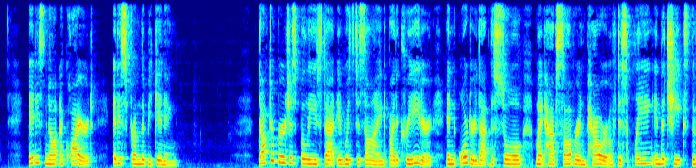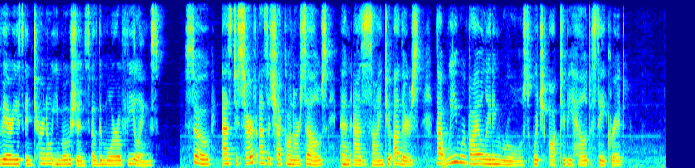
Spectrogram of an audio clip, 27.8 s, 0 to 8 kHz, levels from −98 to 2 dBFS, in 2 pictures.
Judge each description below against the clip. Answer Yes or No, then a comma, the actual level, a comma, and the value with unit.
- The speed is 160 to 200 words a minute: No, average, 145 wpm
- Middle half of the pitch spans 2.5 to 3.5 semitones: Yes, average, 2.8 semitones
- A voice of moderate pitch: No, high, 210 Hz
